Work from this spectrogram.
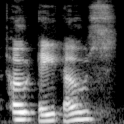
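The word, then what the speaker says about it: Potoooooooo: yeah or or yeah so it's a tote eight-house ah got it um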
